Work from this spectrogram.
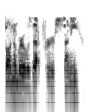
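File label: police dispatch radio; Police 1 Dispatch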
